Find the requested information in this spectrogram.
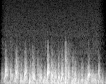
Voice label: Zombie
